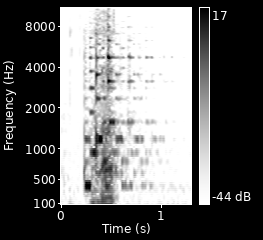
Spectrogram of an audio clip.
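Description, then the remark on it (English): A mobile phone ringtone chirps out in one brief, bright burst of layered electronic tones, then trails off into a fading ring, with no talking. “There goes my phone making all sorts of noise.”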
